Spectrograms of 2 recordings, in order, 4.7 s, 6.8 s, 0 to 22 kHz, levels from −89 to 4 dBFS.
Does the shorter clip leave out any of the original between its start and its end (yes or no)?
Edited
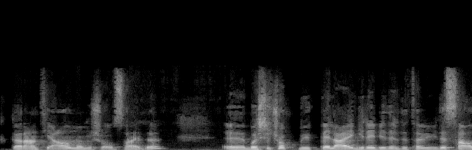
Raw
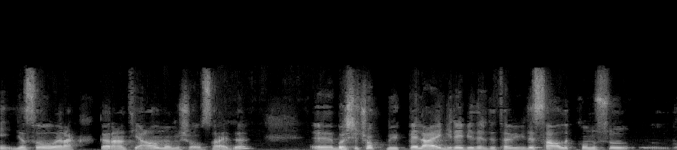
no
